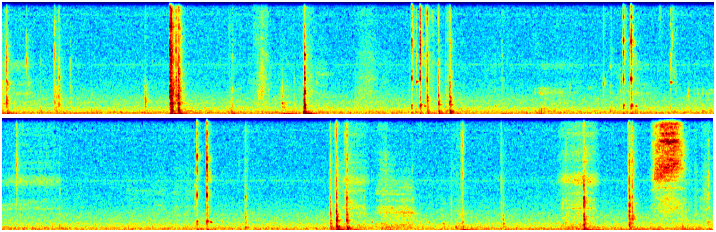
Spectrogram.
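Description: Soft, scattered clicks of keys being typed on a computer keyboard, irregular taps and brief bursts at low volume over a quiet room hiss.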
